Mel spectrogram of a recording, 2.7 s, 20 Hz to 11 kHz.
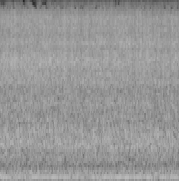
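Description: A Curtiss P-40F Warhawk's World War II propeller engine drones in a flight simulator, flying low over a river: a steady, loud, unbroken hum with a strong low throb and no voices.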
